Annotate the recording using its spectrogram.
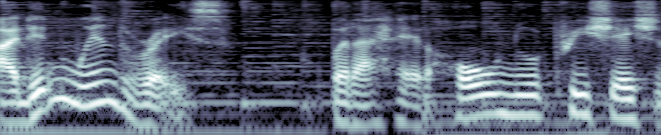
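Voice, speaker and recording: Music plays behind a woman who talks at a fairly quick pace, her pitch swinging very widely. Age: 70s. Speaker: BMX racer; teacher and coach. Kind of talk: interview answer.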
